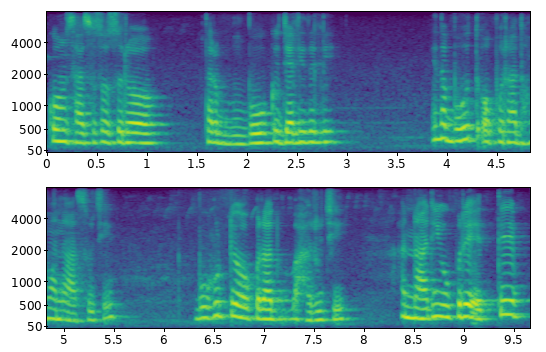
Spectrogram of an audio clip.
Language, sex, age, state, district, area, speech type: Odia, female, 18-30, Odisha, Bargarh, urban, spontaneous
